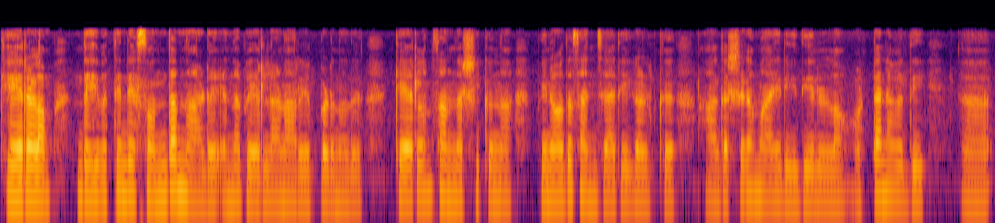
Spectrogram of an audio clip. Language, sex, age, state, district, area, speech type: Malayalam, female, 18-30, Kerala, Malappuram, urban, spontaneous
